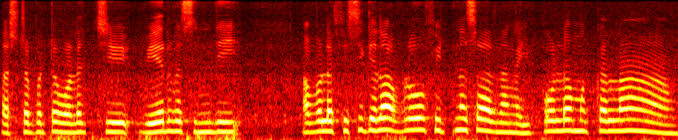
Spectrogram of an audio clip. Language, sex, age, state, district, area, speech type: Tamil, female, 18-30, Tamil Nadu, Thoothukudi, rural, spontaneous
